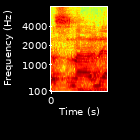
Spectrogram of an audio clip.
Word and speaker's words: Tsnada: Oke, jadi namanya kenapa Senada ya? Jadi putri saya tuh seneng musik, ya seneng musik jazz. Namanya Sarahnya ejaannya TS. Sarah Nada Malika. Jadi ya kita singkat jadi Senada, gitu.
